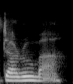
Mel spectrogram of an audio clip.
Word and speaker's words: Daruma: principles of living so dharma becomes daruma and um it's very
